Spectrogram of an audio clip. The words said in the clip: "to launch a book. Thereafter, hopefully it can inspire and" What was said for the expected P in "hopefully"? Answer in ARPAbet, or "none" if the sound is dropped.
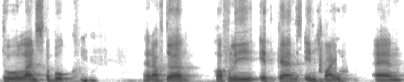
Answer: none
